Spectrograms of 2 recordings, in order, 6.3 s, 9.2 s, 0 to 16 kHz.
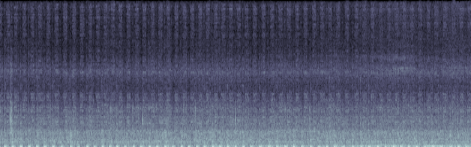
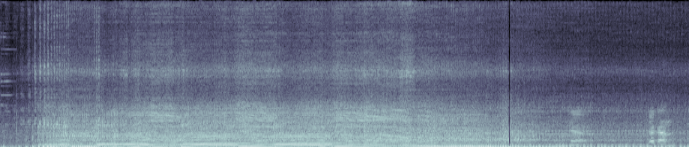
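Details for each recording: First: Suzuki Shogun 125 single-cylinder motorcycle at low idle: irregular knocking that comes and goes, worst at low rpm, unlike a steady rod knock; cause a loose nut rattling inside the clutch cover, no con-rod replacement needed. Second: Shogun 125 motorcycle after tightening a loose, shaking part that caused a rattling knock like a rod knock: revs rise and fall with a clean, even note and no knocking, even at low speed; no replacement needed.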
